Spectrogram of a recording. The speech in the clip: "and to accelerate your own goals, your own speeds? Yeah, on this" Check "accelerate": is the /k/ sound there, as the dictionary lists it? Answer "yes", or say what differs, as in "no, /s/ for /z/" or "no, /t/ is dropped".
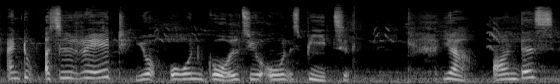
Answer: no, /k/ is dropped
